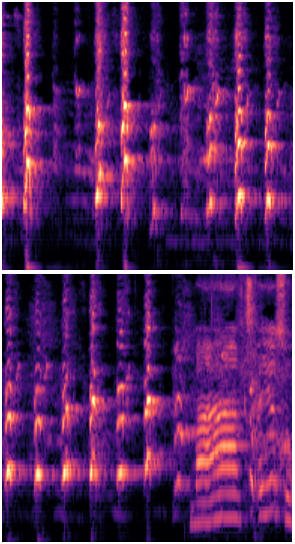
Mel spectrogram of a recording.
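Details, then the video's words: An angry dog lets out quick, evenly spaced yelping barks, roughly three per second, then ends on a drawn-out, wavering whine. "Angry dog"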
